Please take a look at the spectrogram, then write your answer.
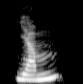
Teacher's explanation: This word has a mid-rising tone.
